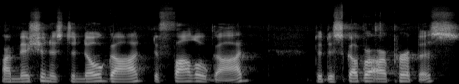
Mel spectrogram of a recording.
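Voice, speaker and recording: Bright and sharp in tone, a man's voice holds a fairly high pitch with fairly even intonation. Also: moderate pace. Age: 60s. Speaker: senior pastor. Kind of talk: sermon.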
